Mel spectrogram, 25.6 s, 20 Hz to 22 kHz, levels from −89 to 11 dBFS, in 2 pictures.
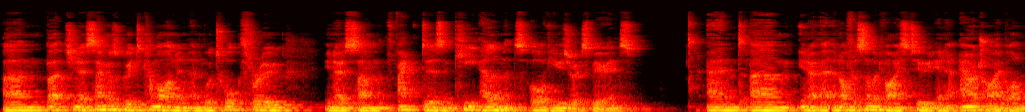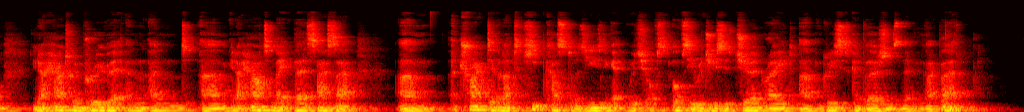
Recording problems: off-mic speech; far
room echo; noticeable; dies away in 0.6 s

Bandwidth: 14.5 kHz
